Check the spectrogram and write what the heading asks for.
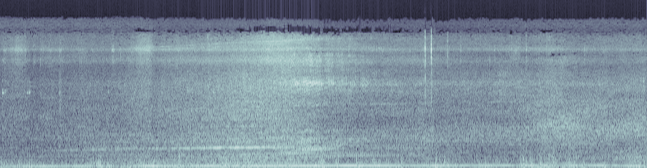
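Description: Steady low rumble of wind and road noise on a moving e-bike's camera microphone. A city bus runs close ahead, and the sound swells in the middle with a faint steady engine whine.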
